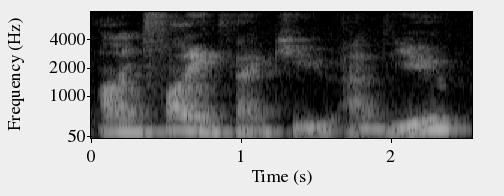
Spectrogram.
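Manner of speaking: reply with no change in tone; monotone. Shown as a demonstration.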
